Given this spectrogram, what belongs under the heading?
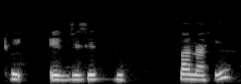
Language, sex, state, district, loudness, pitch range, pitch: Marathi, female, Maharashtra, Dhule, -19 LUFS, 215-235 Hz, 220 Hz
